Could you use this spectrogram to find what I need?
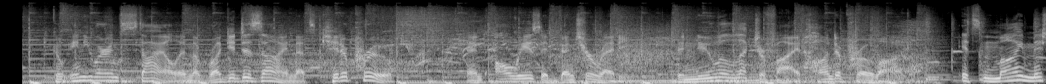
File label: Commercials, Voice Over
